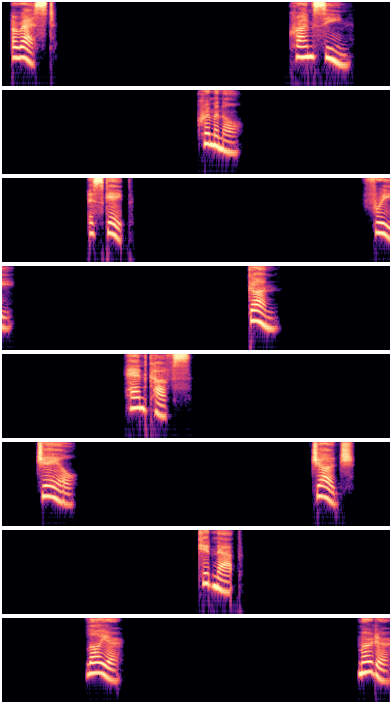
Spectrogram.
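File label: American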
